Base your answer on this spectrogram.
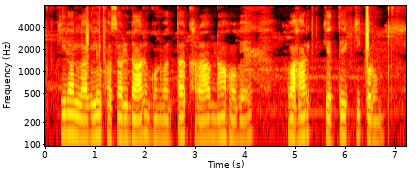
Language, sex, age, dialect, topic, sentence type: Magahi, male, 18-24, Northeastern/Surjapuri, agriculture, question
